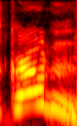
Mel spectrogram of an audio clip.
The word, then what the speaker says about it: Grodin: Last name rhymes with Hoden. Charles Grodin.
